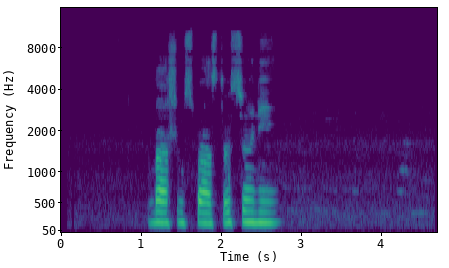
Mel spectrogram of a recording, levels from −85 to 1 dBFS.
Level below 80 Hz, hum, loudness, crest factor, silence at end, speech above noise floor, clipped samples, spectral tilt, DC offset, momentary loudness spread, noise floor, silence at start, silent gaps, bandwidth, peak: -78 dBFS; none; -30 LUFS; 18 dB; 2 s; 39 dB; under 0.1%; -6.5 dB/octave; under 0.1%; 8 LU; -68 dBFS; 1.1 s; none; 11 kHz; -14 dBFS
